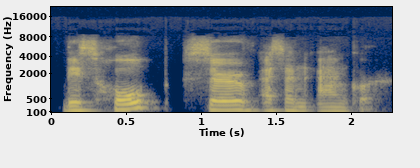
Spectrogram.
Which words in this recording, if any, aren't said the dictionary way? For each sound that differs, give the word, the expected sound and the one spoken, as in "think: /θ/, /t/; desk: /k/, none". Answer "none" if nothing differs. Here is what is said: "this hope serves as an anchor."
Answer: serves: /z/, none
